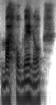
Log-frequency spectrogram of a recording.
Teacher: Entonces, cuando hablamos de nivel fonológico o la fonética, por ejemplo, los caribeños, los chilenos, los que viven en la costa de Ecuador, aspiren y eliden. So aspirar es like an H sound for an S, like más o menos.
